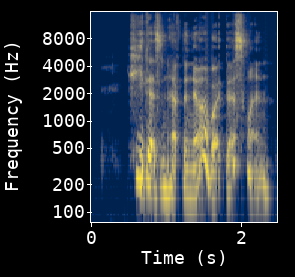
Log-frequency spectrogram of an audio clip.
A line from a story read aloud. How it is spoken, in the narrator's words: Santa laughed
